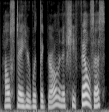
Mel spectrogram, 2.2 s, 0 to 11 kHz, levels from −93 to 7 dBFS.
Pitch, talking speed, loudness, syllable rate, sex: 190 Hz, 305 wpm, -18 LUFS, 6.1 syllables/s, female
